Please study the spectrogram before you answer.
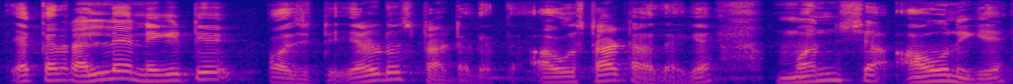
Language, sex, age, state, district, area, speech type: Kannada, male, 60+, Karnataka, Bangalore Rural, rural, spontaneous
